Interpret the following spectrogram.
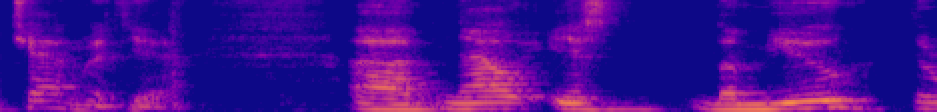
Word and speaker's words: LeMieux: Now, is LeMieux the right way to pronounce that?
